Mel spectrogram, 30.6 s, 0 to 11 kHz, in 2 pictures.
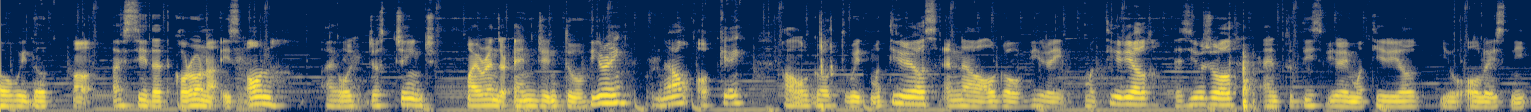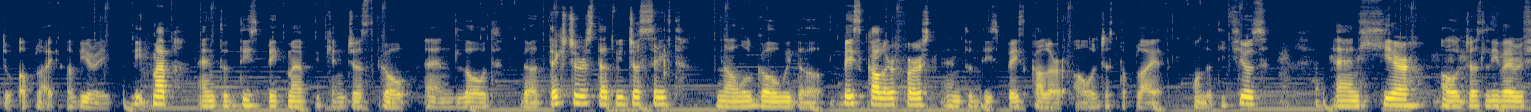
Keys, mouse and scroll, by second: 0.8 click, 1.4 click, 3.3 click, 6.0 click, 8.1 m, 10.4 click, 11.3 click, 12.3 click, 14.7 click, 15.8 click, 16.6 click, 18.0 click, 18.4 click, 20.1 click, 21.8 Escape, 22.1 click, 22.2 click, 22.5 click, 23.7 click, 23.8 click, 24.9 click, 26.2 click, 26.3 click, 27.6 click, 27.8 click, 29.4 click.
